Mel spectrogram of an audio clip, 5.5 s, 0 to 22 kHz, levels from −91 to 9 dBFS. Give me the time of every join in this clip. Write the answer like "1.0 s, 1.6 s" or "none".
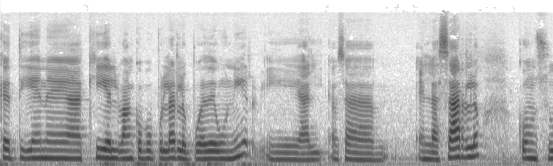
none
